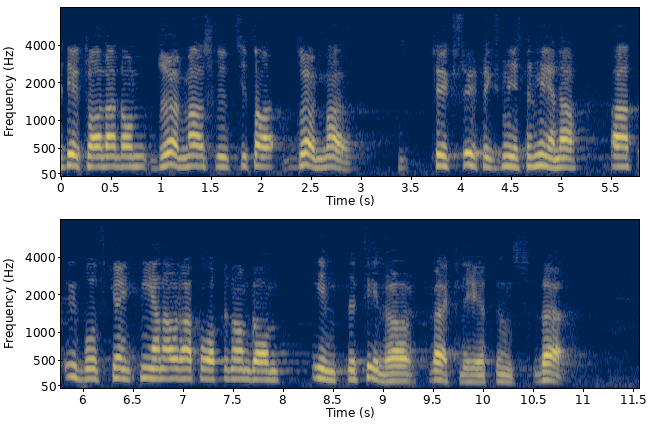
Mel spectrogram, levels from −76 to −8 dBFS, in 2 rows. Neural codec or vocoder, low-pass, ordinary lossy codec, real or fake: codec, 44.1 kHz, 2.6 kbps, SNAC; 7.2 kHz; MP3, 32 kbps; fake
